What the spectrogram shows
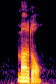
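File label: "muddle", US English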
